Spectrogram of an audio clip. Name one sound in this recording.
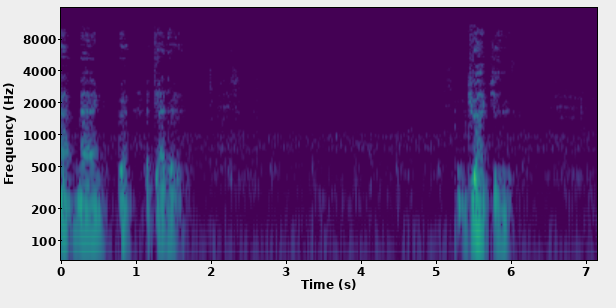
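An elderly man speaks calmly and close to a microphone, in short bursts.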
